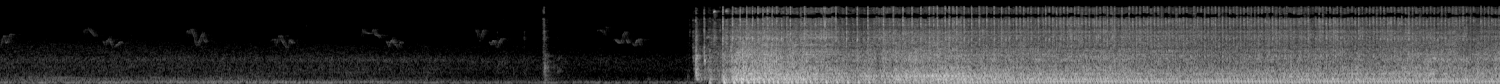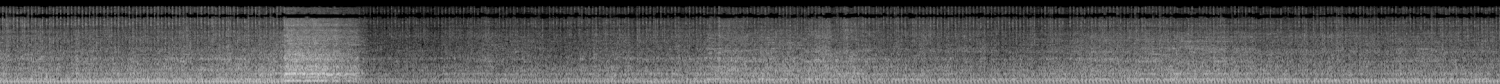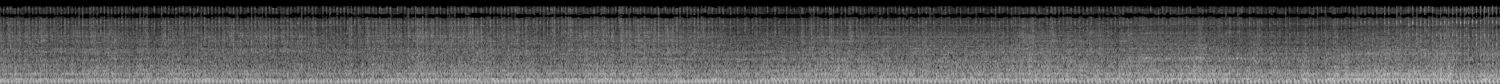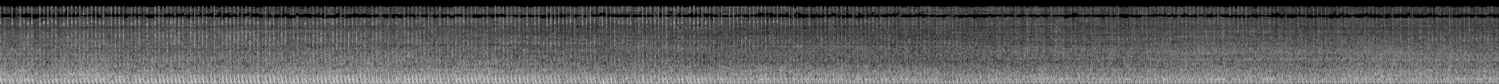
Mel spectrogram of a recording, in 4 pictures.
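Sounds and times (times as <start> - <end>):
snow blower engine running: 6.9 - 59.9.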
